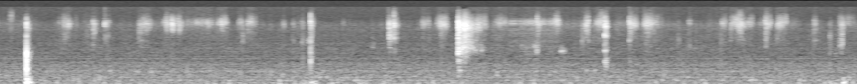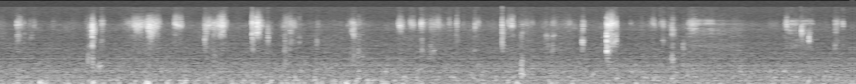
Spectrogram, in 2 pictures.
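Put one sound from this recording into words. Trading cards are flicked through by hand, with light snaps and rustles.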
